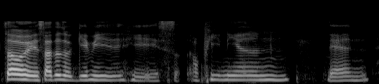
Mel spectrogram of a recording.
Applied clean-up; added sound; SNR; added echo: none; none; none; none.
